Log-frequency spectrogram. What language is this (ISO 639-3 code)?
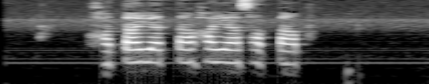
jpn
